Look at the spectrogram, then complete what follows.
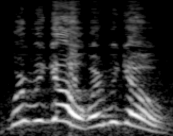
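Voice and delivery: high, loud and urgent; panic, ask where to land; excited. Real, not acted. Panicked drop in game.

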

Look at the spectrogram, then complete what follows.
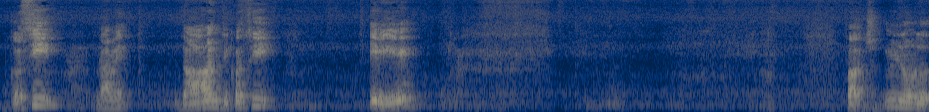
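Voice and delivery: muffled behind face covering; speaking through a mask; through a cloth bandana. Real, not acted. Seen 0: Red bandana covers mouth and nose while he ties it behind.

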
